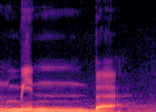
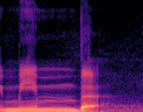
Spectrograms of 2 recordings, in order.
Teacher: Ya, yakhruju mim ba, bukan min ba tapi mim ba. Ya, yang awalnya nun dibaca sebagai mim. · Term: iqlab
